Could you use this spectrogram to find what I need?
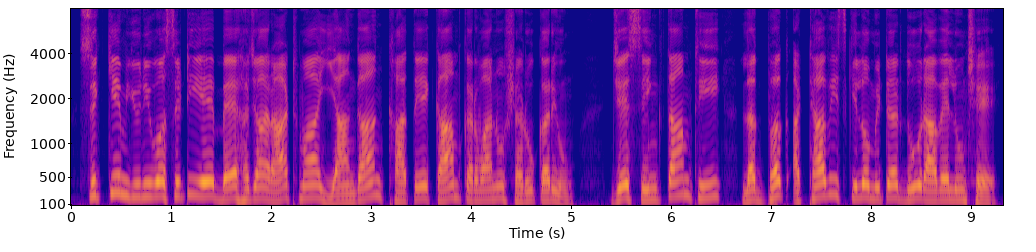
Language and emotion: Gujarati, neutral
